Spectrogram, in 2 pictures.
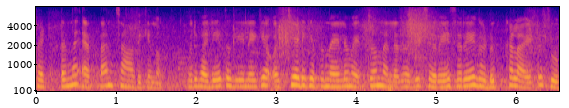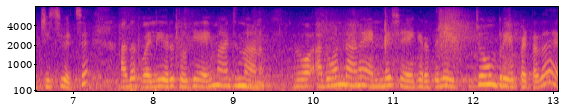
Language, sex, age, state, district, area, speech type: Malayalam, female, 18-30, Kerala, Idukki, rural, spontaneous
